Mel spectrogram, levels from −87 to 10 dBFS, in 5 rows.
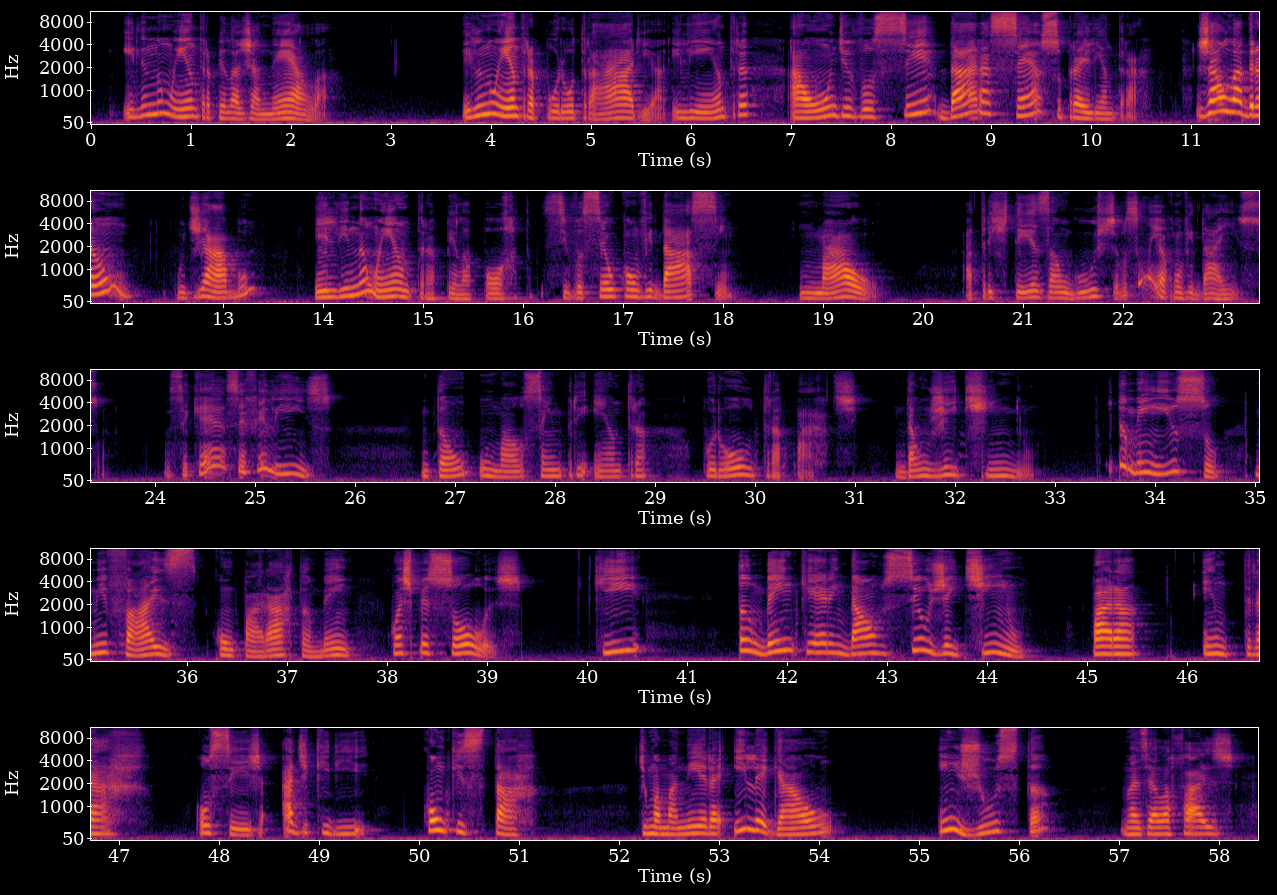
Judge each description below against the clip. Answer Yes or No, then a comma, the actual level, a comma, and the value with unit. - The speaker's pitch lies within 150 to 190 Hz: Yes, medium, 185 Hz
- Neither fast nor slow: No, slow, 95 wpm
